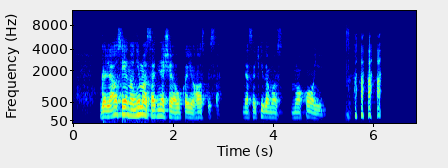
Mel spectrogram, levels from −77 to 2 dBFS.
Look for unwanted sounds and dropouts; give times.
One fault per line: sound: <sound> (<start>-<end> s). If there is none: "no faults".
sound: laugh (5.4-6.2 s)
